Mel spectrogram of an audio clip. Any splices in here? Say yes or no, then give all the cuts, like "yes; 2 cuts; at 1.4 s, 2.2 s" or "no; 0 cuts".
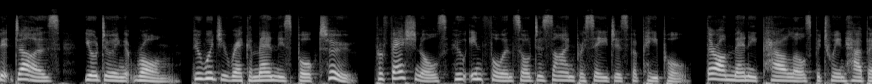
yes; 2 cuts; at 1.8 s, 6.9 s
